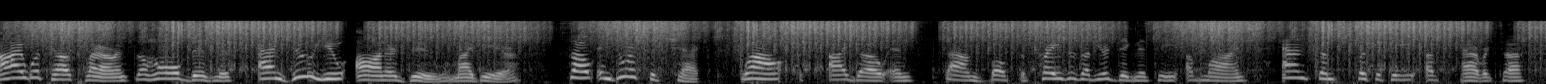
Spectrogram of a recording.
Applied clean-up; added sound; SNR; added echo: none; Rattle / Rattle (instrument); -2 dB; none.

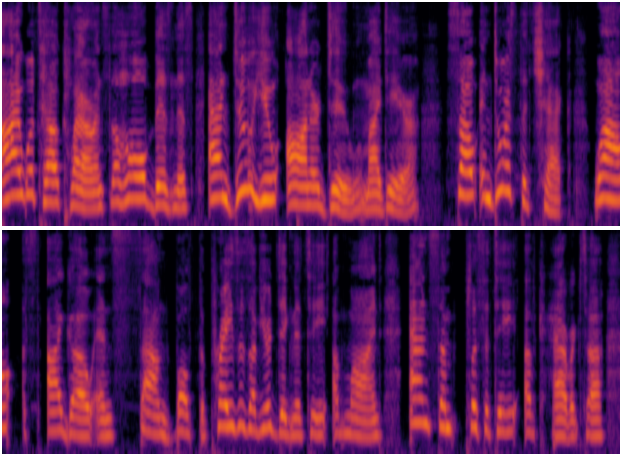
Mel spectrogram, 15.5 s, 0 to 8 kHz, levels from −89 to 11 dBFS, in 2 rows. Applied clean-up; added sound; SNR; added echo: none; none; none; none.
